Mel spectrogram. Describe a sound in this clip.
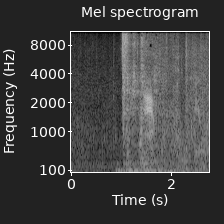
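A tank cannon fires with a loud boom that rolls away.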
